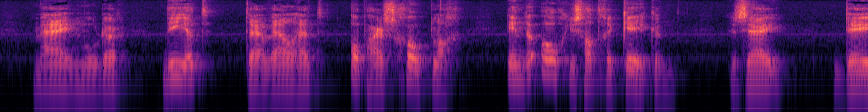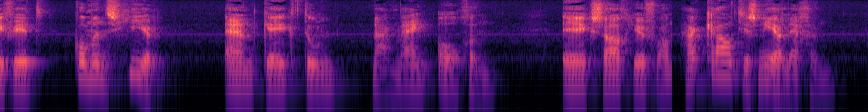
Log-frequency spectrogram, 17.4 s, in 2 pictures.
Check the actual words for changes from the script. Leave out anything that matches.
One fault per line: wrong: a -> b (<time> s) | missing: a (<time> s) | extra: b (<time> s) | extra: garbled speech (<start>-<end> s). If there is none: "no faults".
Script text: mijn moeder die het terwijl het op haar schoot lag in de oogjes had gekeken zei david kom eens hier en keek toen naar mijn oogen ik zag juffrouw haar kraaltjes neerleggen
no faults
